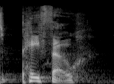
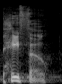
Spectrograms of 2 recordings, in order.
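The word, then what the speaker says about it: patho (πείθω): And the word there, the Greek word, is patho. If you think of like a Mexican currency, the peso, and just mispronounce that a little bit with the TH sound, patho.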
